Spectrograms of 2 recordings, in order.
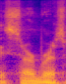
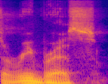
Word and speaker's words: Cerebras: Cerebras. Yeah, I want to say Cberus, but it's not that. It's Cerebrris.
